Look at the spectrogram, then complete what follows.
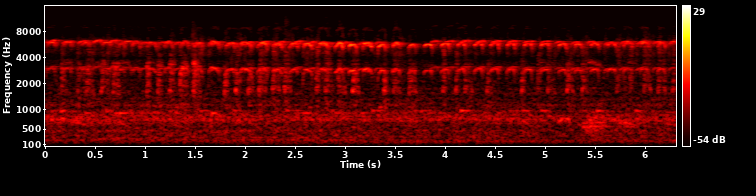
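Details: Begging from week-old cinnamon bittern nestlings as the parent feeds them, a fast, slightly uneven series of high squeaky chips with a clear upper overtone, pulsing about three times a second.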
